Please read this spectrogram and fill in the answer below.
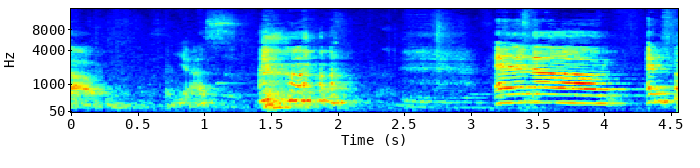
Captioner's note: laughs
